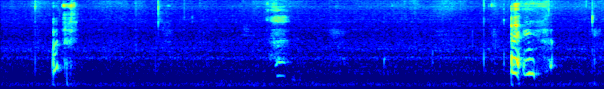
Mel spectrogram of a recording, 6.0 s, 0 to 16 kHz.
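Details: Hiccups in a 5-day-old newborn: brief, sharp squeaky catches every couple of seconds, three or four in six seconds, over quiet room noise.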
